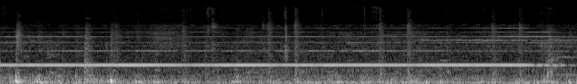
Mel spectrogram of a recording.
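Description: An EMD diesel locomotive in a railway yard gives a loud, steady engine drone with a sustained tonal hum running throughout, and a few short clanks and knocks rise briefly over the drone.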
